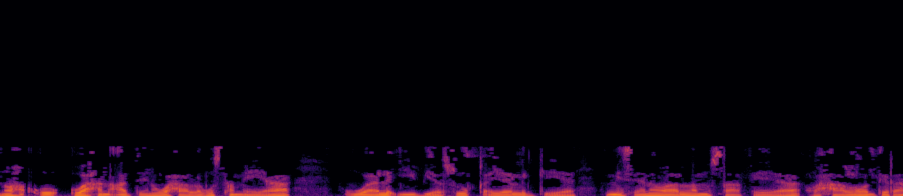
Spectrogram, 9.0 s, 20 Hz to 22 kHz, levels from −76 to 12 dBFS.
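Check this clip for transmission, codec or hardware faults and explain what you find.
The clip carries heavy codec damage from start to finish, most likely MP3 compression at a very low bitrate, around 17 kbps judging by how much is missing. Nothing survives above 5.6 kHz, so the speech sounds dull and boxed-in, with a watery, swirling texture and chirpy s sounds. Starved of bits, the encoder discards the treble outright and lets weak frequency lines drop in and out between frames. A spectrogram shows a hard ceiling at 5.6 kHz and speckled, flickering gaps below it.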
